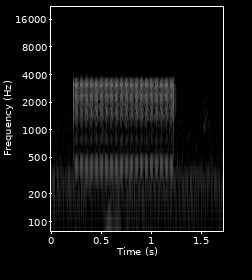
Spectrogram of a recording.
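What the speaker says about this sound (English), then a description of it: "call Mayuri's phone from my address book" A phone ringing tone while calling Mayuri in the video game Steins;Gate: one steady, bright electronic ring with a fast warbling pulse, lasting about a second and clearly louder than the quiet game background.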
